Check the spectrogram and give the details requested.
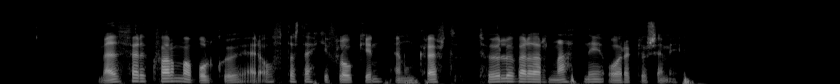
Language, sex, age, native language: Icelandic, male, 30-39, Icelandic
